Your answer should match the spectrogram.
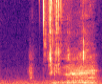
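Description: Quiet, close chewing of a buttery, salt-sprinkled Parker House roll, with a few soft crunchy bites and moist mouth sounds over a low background hum.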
